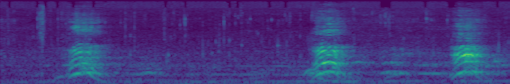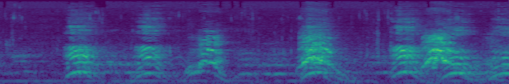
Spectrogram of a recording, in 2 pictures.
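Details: Puppies at a building site while eating, giving repeated short high yelps and whimpers roughly every half second, some rising then falling in pitch.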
